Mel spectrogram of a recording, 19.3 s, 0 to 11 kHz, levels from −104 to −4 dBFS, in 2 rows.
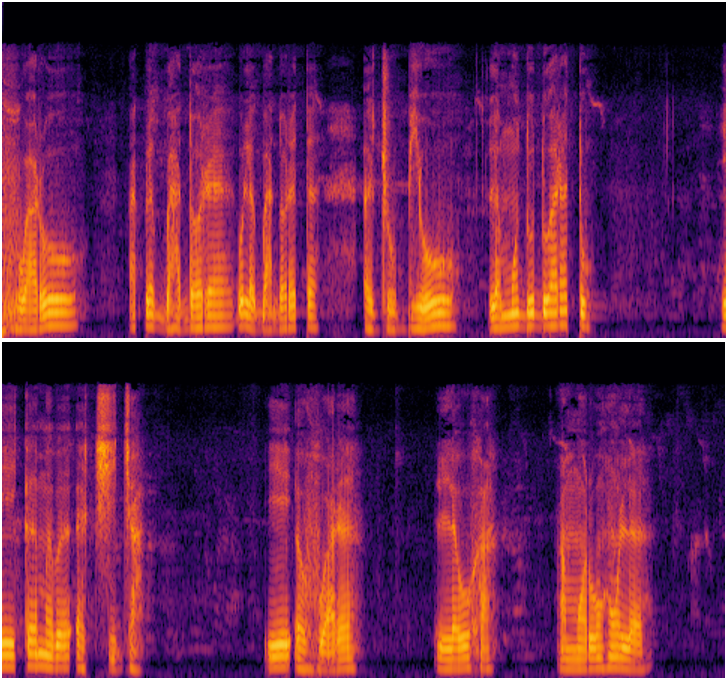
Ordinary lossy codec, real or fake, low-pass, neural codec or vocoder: MP3, 64 kbps; real; 7.2 kHz; none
